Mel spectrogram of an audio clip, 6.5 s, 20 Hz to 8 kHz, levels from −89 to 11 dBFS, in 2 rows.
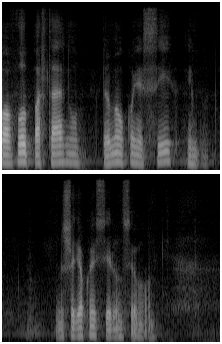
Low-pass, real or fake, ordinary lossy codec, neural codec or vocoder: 7.2 kHz; fake; none; codec, 16 kHz, 0.7 kbps, FocalCodec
